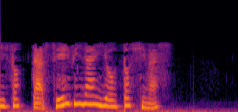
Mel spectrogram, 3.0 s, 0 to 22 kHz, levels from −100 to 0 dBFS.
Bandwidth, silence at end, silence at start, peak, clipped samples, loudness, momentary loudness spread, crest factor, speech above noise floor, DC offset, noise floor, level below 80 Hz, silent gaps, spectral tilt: 4.6 kHz; 0.55 s; 0 s; -14 dBFS; under 0.1%; -28 LUFS; 9 LU; 14 dB; 27 dB; under 0.1%; -54 dBFS; -54 dBFS; none; -10.5 dB/octave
